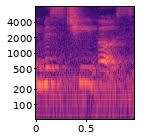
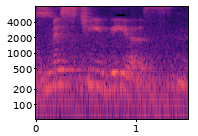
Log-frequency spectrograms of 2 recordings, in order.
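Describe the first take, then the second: First: The word is said with three syllables. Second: The word is said with four syllables. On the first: The speaker calls it right. "you could say mischievous if you wanted to" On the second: The speaker calls it wrong. "but not mischievous"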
